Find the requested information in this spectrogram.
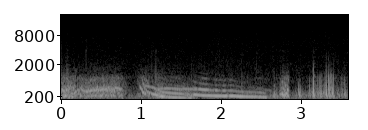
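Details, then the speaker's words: Dry wheezes in a patient during a bronchial asthma attack: musical, whistling, multi-tone wheezes from bronchospasm and airway narrowing by viscous exudate. "сейчас вы слышите сухие хрипы у больного во время приступа бронхиальной астмы они образуются в результате спазма бронхов и сужение вязким экссудатом"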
